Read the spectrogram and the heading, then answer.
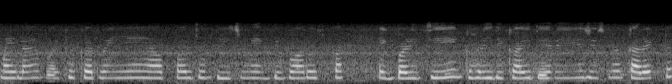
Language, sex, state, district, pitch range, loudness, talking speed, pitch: Hindi, female, Bihar, Purnia, 290-310 Hz, -19 LUFS, 215 wpm, 300 Hz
